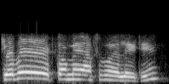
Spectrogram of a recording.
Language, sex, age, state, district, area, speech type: Odia, male, 45-60, Odisha, Nabarangpur, rural, conversation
